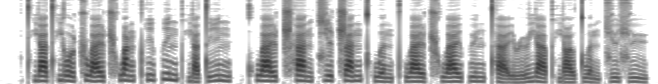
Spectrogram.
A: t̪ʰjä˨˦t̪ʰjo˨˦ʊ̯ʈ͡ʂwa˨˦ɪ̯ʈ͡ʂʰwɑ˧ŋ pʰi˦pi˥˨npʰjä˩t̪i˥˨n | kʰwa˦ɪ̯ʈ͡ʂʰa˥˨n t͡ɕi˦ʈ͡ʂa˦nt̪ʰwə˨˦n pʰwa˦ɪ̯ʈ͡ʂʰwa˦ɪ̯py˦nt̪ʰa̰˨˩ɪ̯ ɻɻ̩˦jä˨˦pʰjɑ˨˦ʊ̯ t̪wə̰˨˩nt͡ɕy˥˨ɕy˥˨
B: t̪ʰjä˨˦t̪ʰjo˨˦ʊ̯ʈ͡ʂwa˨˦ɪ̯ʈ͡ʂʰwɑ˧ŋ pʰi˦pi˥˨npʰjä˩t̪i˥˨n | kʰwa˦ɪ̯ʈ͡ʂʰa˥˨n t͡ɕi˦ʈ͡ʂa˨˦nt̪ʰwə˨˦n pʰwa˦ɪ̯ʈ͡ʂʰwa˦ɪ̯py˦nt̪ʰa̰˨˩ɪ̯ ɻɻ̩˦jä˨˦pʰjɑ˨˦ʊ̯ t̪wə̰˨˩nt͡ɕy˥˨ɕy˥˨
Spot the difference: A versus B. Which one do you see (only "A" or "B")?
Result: A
